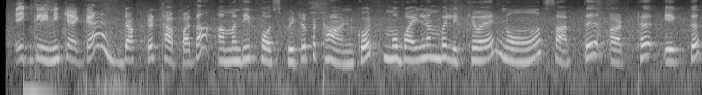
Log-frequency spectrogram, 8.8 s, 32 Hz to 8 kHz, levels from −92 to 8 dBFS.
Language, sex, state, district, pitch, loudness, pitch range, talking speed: Punjabi, female, Punjab, Pathankot, 260 Hz, -16 LUFS, 235-285 Hz, 135 wpm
